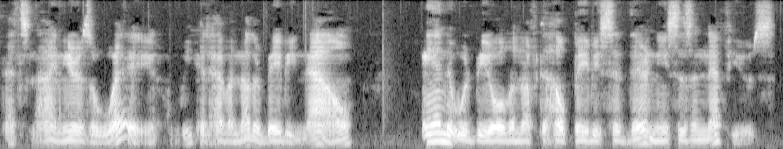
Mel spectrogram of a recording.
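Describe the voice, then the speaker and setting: A man's voice: sits low, sing-song, moderate pace, a bit bright, breathy edge, no echo, full character voice. A man playing an easygoing, affectionate husband and father, playful and coaxing, in a naturalistic audio drama.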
